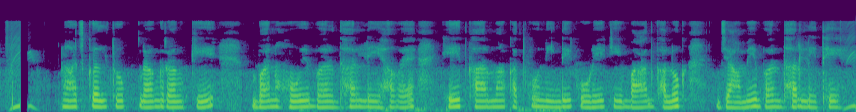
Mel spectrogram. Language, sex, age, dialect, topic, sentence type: Chhattisgarhi, female, 18-24, Western/Budati/Khatahi, agriculture, statement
